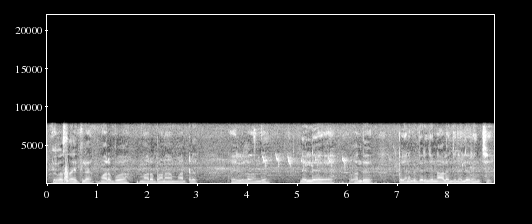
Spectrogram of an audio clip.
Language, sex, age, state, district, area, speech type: Tamil, male, 30-45, Tamil Nadu, Kallakurichi, urban, spontaneous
